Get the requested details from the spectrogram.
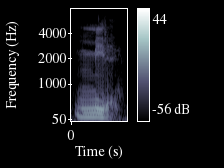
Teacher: the t in meeting i am going to pronounce it with a flap t which is more of like a soft d sound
